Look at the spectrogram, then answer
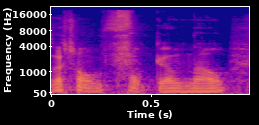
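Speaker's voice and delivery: normal talking voice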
